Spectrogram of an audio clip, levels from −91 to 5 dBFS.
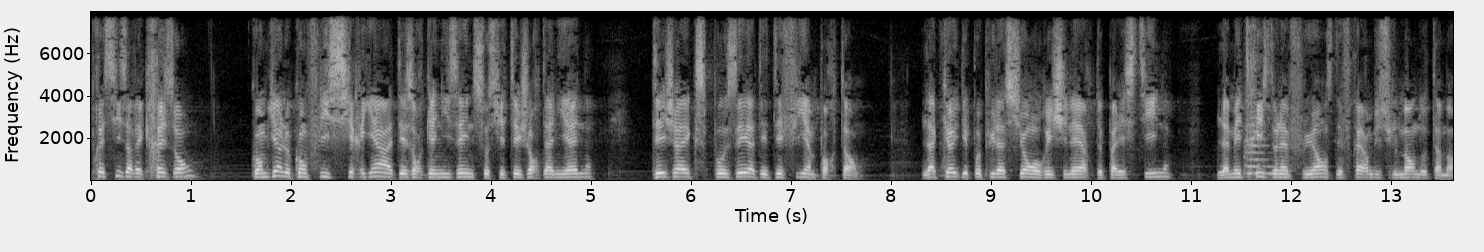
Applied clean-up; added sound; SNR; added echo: neural mask model RNNoise.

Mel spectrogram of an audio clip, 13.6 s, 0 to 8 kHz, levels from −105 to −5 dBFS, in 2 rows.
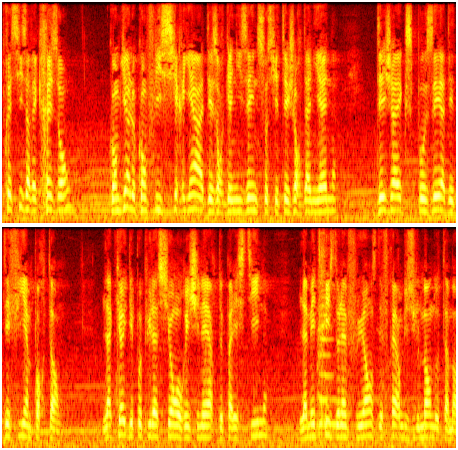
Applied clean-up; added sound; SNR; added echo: none; Bus + Bowed string instrument; 15 dB; none.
